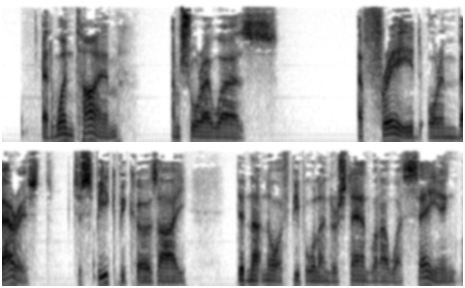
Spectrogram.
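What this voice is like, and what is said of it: Speaker's noticeable non-native accent. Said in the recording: “you're listening to my accent”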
